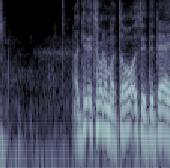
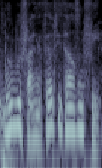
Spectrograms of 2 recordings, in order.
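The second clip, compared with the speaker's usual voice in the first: flight attendant announcement; 3 semitones higher than usual. Retold or imitated. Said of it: "air flight attendant kind of".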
